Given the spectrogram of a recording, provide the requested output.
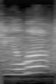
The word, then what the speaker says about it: Gila: And we're going to be passing over the Gila River. It's pronounced Gila, spelled g i l a.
